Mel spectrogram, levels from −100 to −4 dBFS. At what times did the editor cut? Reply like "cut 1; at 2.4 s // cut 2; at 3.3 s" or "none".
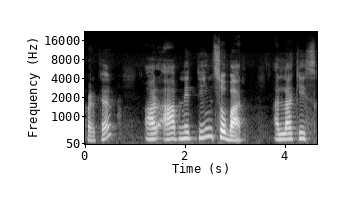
none

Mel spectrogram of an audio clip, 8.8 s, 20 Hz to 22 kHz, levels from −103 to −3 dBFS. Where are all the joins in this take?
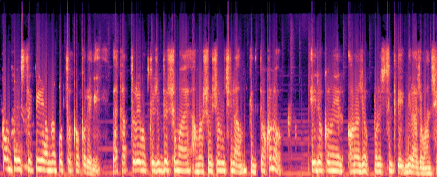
none

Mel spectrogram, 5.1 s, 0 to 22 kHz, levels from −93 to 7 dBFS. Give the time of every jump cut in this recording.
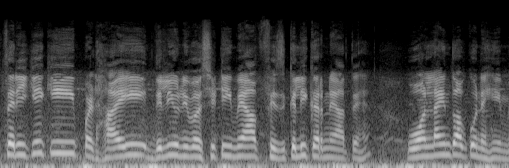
none

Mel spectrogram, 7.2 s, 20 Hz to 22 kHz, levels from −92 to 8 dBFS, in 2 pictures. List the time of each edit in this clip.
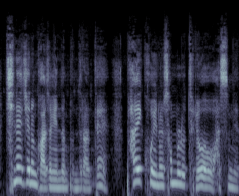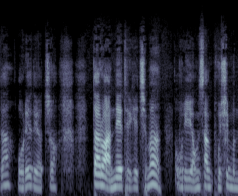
cut 1; at 6.2 s

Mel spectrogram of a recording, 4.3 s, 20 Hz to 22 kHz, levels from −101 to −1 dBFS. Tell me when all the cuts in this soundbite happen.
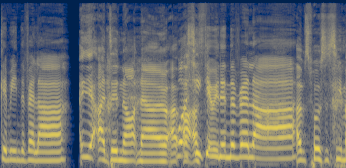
none

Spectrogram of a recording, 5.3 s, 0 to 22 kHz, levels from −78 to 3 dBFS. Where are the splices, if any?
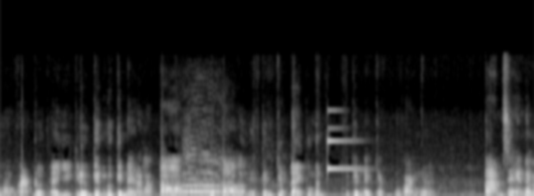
cut 1; at 0.8 s // cut 2; at 3.5 s

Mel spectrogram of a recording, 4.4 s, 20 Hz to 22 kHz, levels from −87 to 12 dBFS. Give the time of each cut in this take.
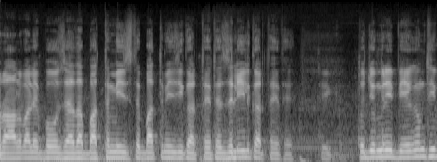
none

